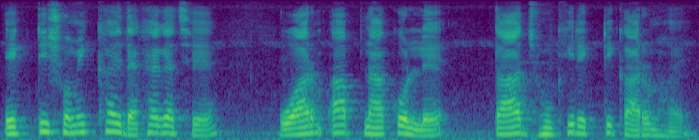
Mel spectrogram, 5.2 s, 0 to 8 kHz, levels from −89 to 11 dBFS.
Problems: constant background noise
